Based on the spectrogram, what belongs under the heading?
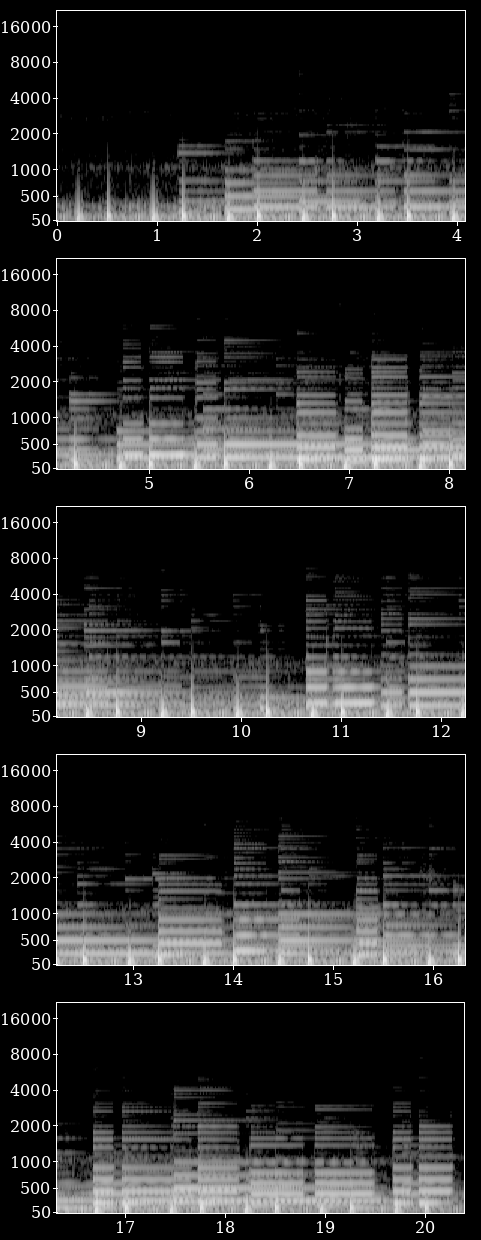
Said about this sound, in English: And yes, the rhythm section is a heartbeat.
